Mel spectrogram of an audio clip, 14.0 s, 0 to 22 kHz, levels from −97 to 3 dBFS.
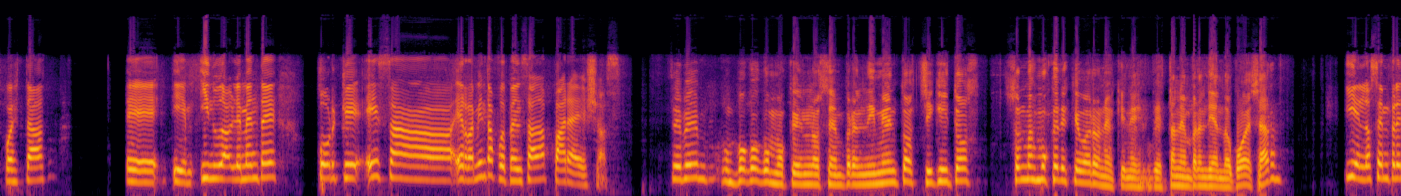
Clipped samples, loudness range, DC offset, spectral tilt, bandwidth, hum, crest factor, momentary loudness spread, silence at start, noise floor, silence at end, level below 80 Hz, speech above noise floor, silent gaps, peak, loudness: under 0.1%; 2 LU; under 0.1%; -4.5 dB/octave; 15.5 kHz; none; 12 dB; 7 LU; 0.05 s; -68 dBFS; 0 s; -58 dBFS; 53 dB; none; -4 dBFS; -16 LUFS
